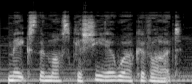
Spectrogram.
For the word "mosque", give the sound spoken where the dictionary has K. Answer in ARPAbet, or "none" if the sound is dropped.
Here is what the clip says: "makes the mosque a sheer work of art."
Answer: K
